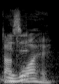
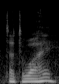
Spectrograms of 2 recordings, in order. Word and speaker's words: Tatuaje: Tatuaje. Yeah. Tatuaje. I feel like It's easy just to say tattoo and aje really quick and just kind of let it flow. Tatuaje.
